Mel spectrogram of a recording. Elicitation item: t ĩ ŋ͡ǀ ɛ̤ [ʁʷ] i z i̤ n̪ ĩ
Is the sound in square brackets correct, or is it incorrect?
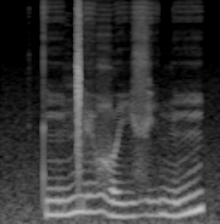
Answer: correct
